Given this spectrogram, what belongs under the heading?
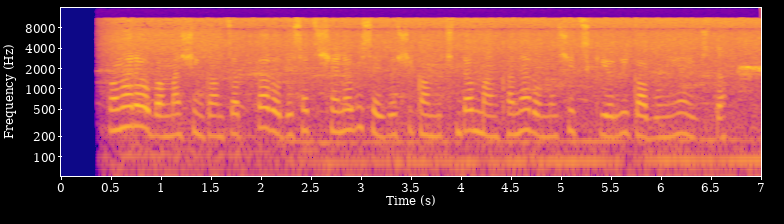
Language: Georgian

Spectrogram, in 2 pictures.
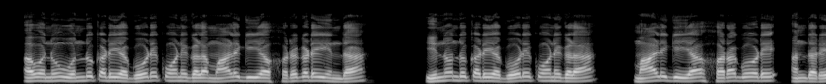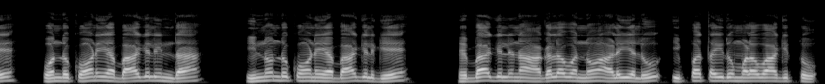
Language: Kannada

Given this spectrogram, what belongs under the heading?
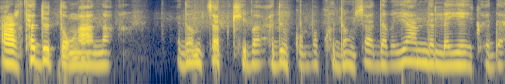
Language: Manipuri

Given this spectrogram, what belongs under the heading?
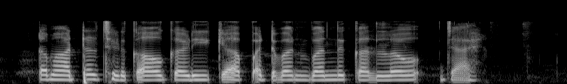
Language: Maithili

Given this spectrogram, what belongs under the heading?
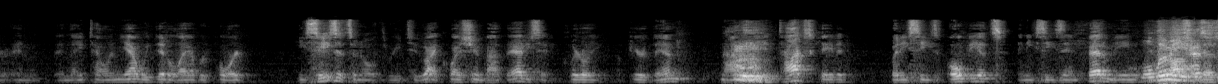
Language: English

